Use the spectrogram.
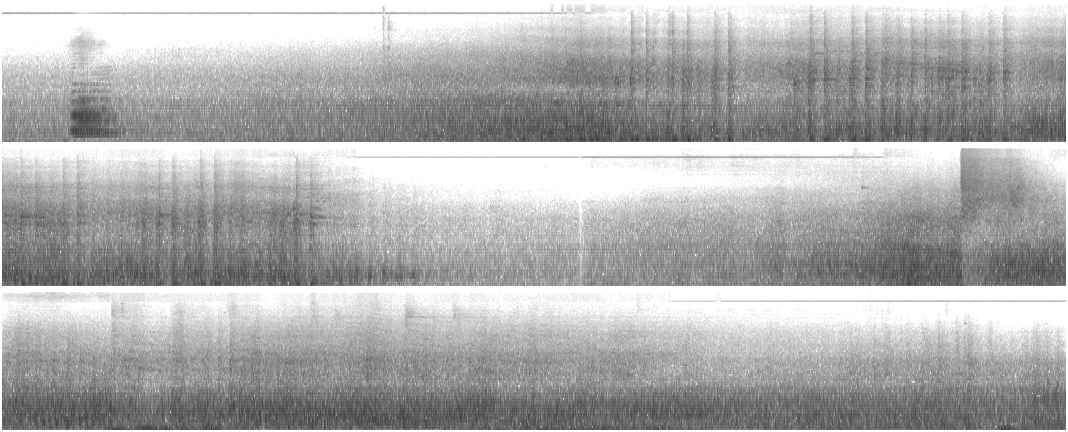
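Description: An Amtrak Clocker passenger train on the Northeast Corridor near Princeton Junction rumbles past, loud and close, with a brief lull midway before the roar of cars resumes and continues steadily.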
